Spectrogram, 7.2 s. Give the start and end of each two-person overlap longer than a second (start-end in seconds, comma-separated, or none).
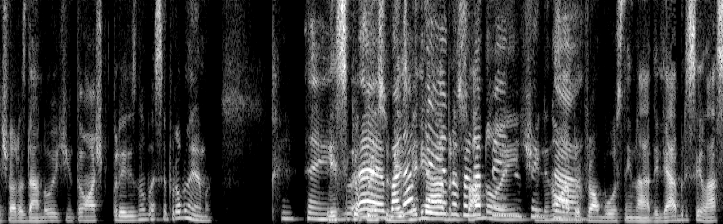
3.2-5.9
